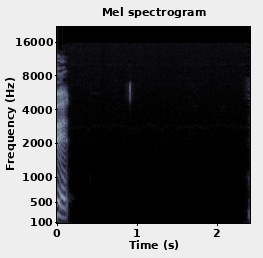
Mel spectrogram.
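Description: The end of a narrator's spoken word just after the start, then silence broken only by one faint, short high tick about a second in.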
